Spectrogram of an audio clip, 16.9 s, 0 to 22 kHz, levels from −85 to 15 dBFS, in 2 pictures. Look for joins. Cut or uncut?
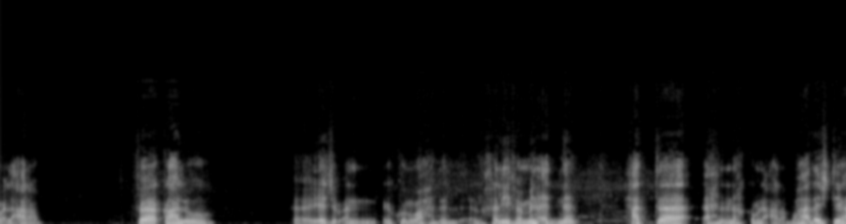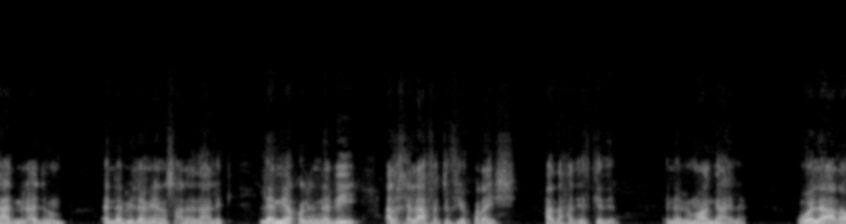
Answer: uncut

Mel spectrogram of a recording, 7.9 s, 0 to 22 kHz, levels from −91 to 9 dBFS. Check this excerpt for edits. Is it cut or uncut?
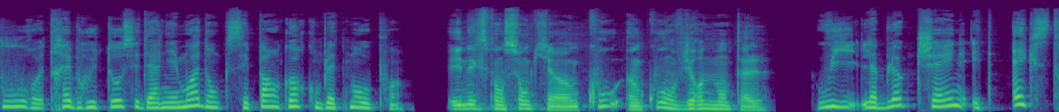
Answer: cut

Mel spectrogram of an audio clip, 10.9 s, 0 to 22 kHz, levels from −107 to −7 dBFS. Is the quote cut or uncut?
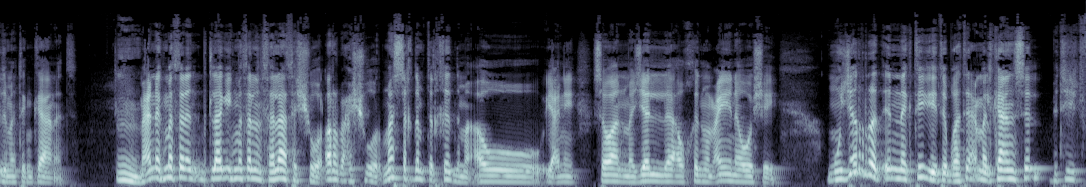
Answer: uncut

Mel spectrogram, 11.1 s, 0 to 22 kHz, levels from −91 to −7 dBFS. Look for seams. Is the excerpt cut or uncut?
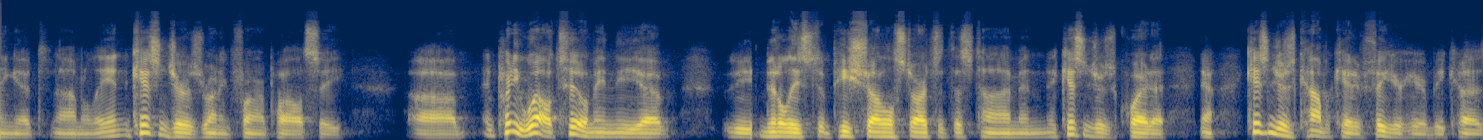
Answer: cut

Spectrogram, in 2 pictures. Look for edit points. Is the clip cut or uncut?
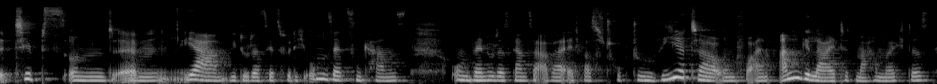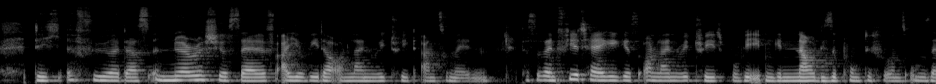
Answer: cut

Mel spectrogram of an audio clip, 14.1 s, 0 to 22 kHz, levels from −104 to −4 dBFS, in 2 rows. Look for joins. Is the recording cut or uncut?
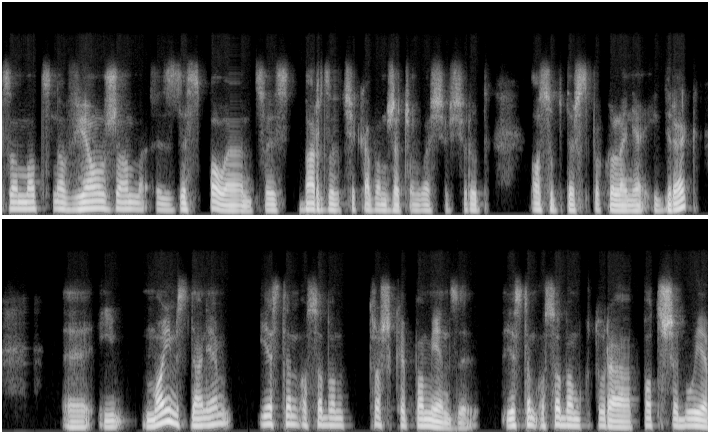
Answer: uncut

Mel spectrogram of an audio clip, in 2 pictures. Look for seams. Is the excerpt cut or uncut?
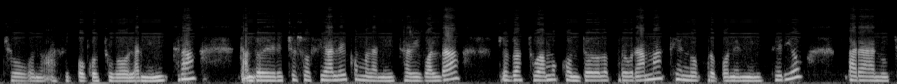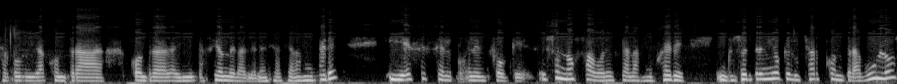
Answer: cut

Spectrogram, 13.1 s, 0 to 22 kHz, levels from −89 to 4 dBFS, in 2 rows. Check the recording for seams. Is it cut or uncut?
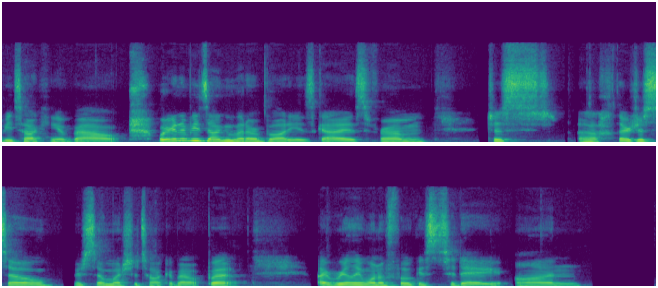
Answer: cut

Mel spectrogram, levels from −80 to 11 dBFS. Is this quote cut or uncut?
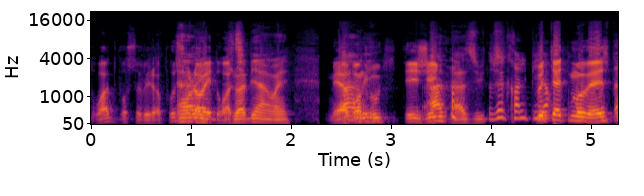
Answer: cut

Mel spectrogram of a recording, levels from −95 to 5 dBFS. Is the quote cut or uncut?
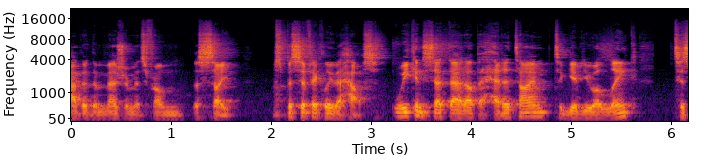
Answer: cut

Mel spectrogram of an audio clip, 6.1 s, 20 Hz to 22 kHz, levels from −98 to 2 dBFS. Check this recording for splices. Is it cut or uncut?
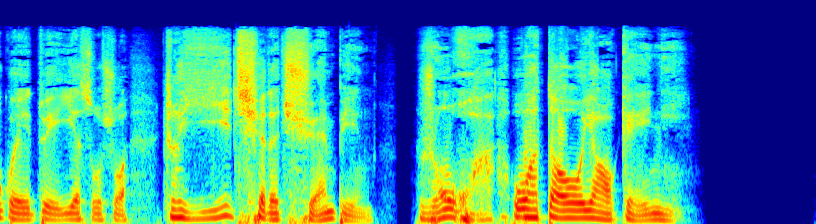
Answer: uncut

